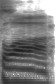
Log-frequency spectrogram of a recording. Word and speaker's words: Brossoit: Your next UFA, if we're going to go down the list, Laurent Brossoit. I might have butchered that. I know how to say it. I've heard his name, but he's out in Vegas. – Brossoit.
